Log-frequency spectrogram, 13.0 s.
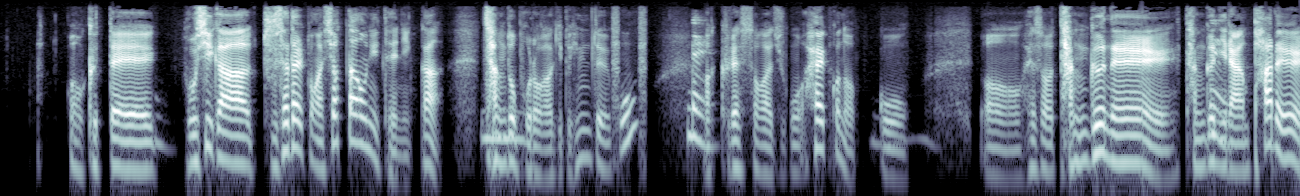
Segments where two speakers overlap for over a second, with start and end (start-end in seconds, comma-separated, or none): none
